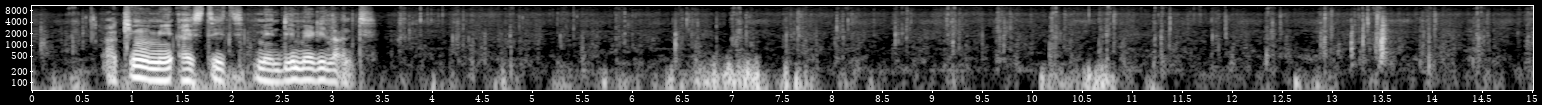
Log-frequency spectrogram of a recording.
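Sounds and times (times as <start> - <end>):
footsteps crunching on dirt: 0.0 - 15.0
low microphone rumbles: 5.7 - 7.8, 10.1 - 10.9.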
